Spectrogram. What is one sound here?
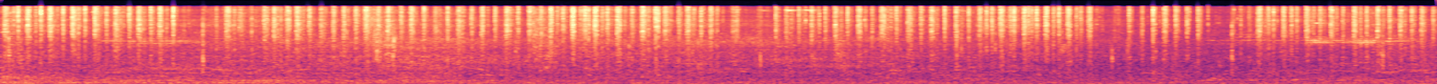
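A wire brush scrapes rapidly against a metal lid.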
